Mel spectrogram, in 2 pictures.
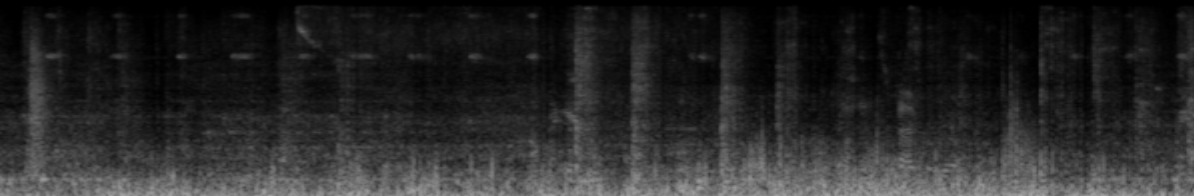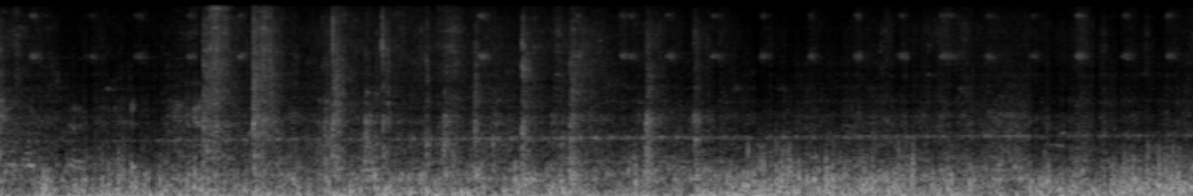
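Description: A train rumbles steadily along the tracks, heard from an open door.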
